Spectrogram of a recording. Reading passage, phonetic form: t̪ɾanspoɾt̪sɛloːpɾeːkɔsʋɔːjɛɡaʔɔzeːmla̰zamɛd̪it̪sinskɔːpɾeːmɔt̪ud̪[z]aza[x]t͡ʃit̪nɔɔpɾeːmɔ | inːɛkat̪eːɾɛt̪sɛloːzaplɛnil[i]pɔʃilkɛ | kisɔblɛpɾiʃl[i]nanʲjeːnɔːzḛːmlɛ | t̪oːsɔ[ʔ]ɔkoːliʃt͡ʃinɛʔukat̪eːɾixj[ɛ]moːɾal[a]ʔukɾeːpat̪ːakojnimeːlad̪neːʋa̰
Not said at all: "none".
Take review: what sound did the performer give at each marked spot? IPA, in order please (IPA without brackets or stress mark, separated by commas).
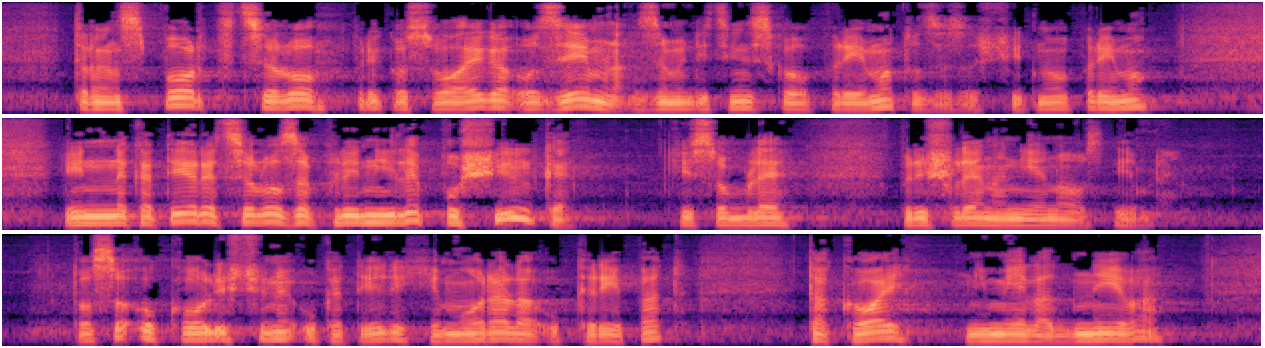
z, ʃ, ɛ, ɛ, ʔ, ɛ, a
